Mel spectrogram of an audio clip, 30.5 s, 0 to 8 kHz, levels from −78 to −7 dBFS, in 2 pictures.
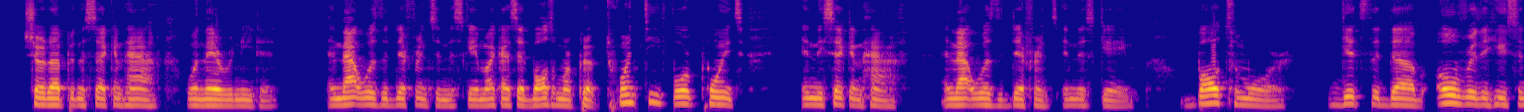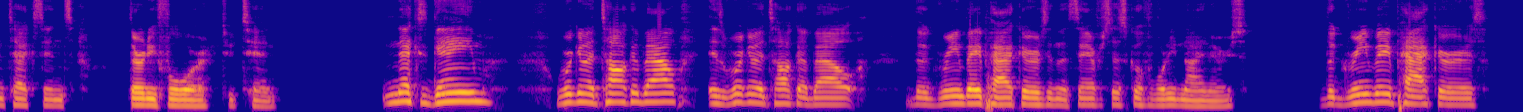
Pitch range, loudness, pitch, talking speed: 120-160 Hz, -26 LUFS, 130 Hz, 150 wpm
